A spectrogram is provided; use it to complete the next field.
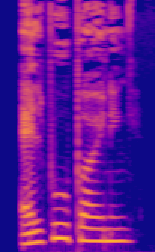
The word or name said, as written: albuebøjning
